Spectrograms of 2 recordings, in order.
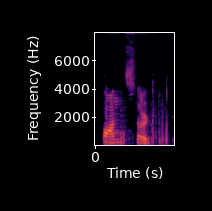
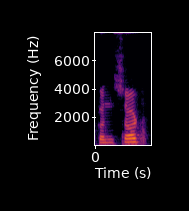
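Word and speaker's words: concert: am going to कॉन्सर्ट आर जो है यहां पर वो क्या है साइलेंट है दोस्तों कॉन्सर्ट कॉन्सर्ट और यह जो क है इस पे ही स्ट्रेस है कॉन्सर्ट okay it इज़ नॉट कंसर्ट और इट इज़ नॉट कंसर्ट और कंसर्ट आर साइलेंट है कॉन्सर्ट ओके ये ध्यान रखना है कॉन्सर्ट तो कैसे आएगा द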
